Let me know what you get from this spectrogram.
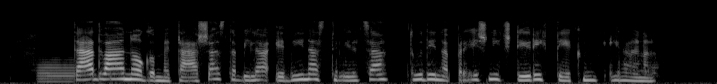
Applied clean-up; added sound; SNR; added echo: neural diffusion model UNIVERSE++.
